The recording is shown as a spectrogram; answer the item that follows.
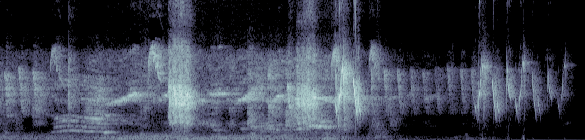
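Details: Bar-winged prinia singing in a semi-vigorous style, used as a lure to prompt other prinias to sing: a run of high, sharp chirps and twittering notes with two louder bursts, then a short series of quick, thin repeated notes.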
